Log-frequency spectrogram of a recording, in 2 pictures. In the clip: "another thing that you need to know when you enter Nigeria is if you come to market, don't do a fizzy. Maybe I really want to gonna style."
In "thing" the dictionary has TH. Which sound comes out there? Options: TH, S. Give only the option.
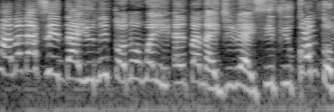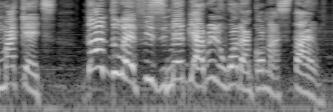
S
